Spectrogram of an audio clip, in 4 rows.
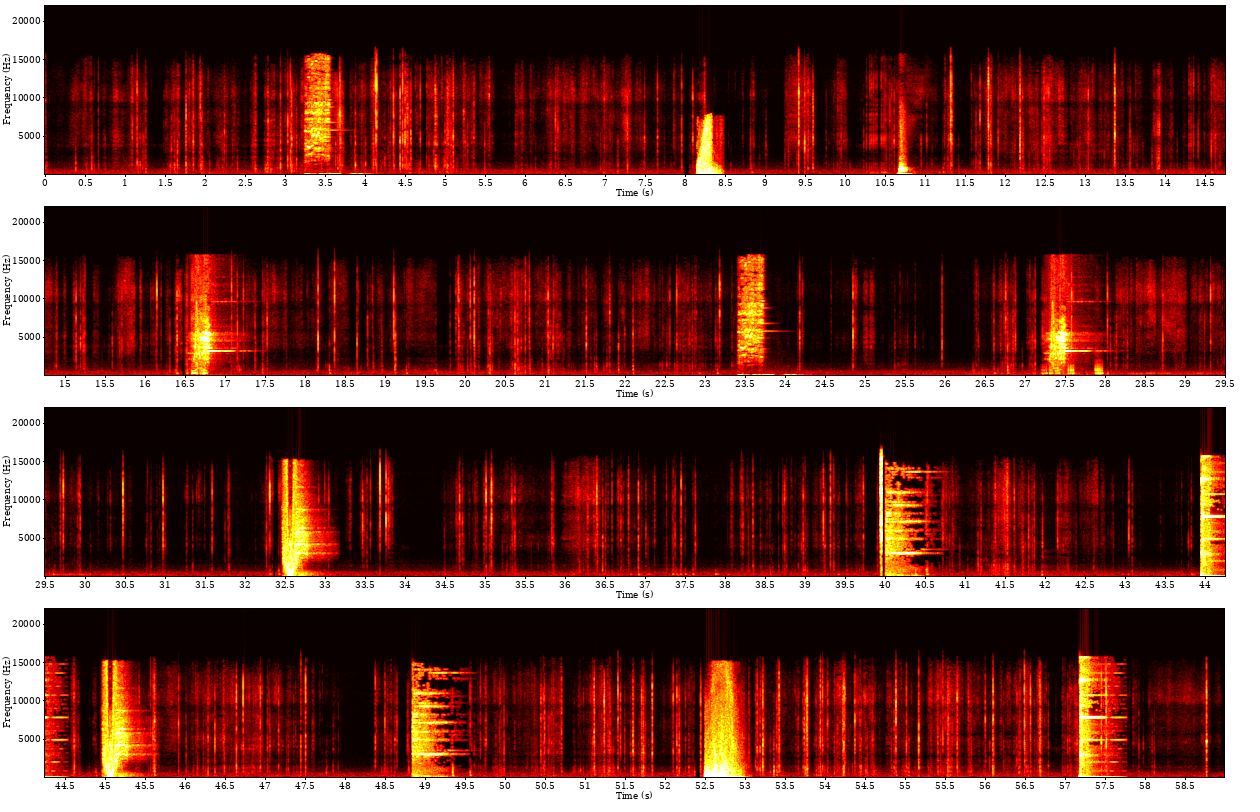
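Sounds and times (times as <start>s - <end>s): paper being creased and folded: 0.0s - 16.5s, 17.4s - 23.4s, 26.4s - 27.2s, 28.0s - 32.4s, 34.5s - 39.8s, 40.8s - 43.8s, 45.6s - 48.8s, 49.6s - 57.2s
sword sound effects: 8.2s - 8.5s, 10.7s - 10.9s, 32.5s - 33.1s, 44.0s - 45.6s, 52.5s - 53.1s.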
